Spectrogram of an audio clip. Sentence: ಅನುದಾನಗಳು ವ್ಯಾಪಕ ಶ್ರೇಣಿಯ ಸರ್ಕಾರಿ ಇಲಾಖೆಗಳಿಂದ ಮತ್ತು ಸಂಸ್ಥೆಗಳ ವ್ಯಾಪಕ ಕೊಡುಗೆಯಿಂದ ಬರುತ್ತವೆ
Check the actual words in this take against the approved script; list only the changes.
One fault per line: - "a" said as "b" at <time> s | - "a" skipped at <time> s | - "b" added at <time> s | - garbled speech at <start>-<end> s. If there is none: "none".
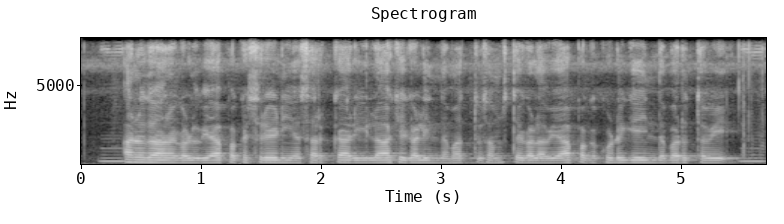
none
